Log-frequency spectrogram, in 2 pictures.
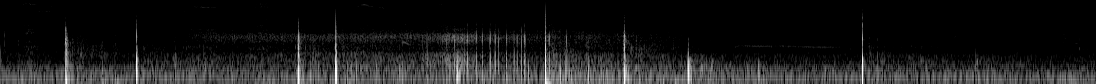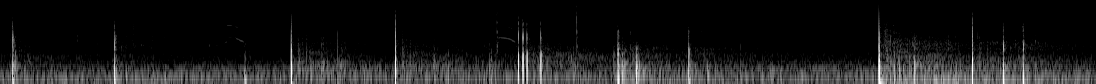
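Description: Distant fireworks shells bursting about a kilometre away across open water: irregular sharp bangs, a few every several seconds. The loudest come about seven seconds in and near the end, each followed by a spell of crackling.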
